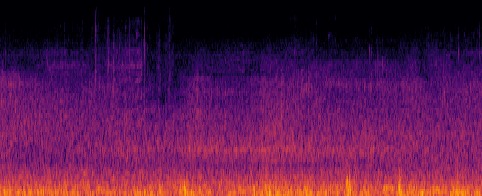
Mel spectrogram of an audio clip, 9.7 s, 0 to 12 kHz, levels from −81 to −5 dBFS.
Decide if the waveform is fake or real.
real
